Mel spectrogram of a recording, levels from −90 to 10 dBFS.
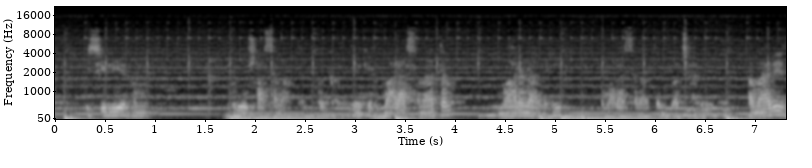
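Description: No technical faults are audible.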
